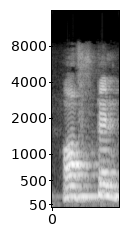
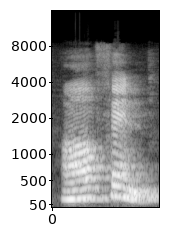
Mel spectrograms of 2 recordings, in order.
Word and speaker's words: often: या 60% लोग कहेंगे कि ऑफ्टन पढ़ेंगे, जबकि ये सरासर गलत है। बोलेंगे दोस्तों ऑफेन, ठीक है, ऑफेन बोलेंगे। क्योंकि दोस्तों टी जो है साइलेंट है।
